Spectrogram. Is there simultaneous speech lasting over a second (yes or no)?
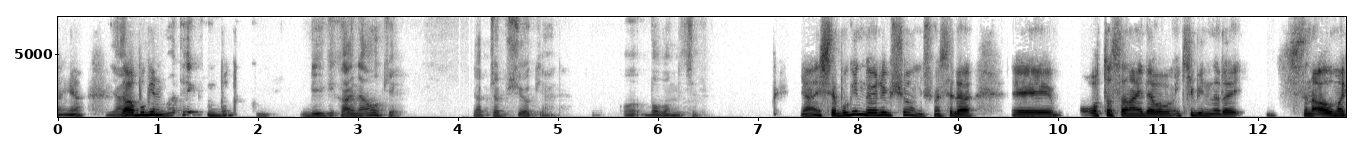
no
